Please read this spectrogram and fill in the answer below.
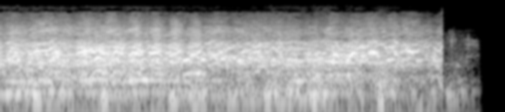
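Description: People's voices chattering and laughing, cutting off suddenly about four seconds in.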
